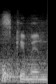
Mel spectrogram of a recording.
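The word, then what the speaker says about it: tsukemen: Yung spelling niya is parang to kimen pero ang pronunciation niya skimen ramen.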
